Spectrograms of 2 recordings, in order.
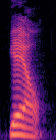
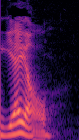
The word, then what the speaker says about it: Yale: I was told this weekend by our friend Kate, who is an alumna, yes, that I have been mispronouncing it all these years. I've been saying Yale. She's like, it's not two syllables.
